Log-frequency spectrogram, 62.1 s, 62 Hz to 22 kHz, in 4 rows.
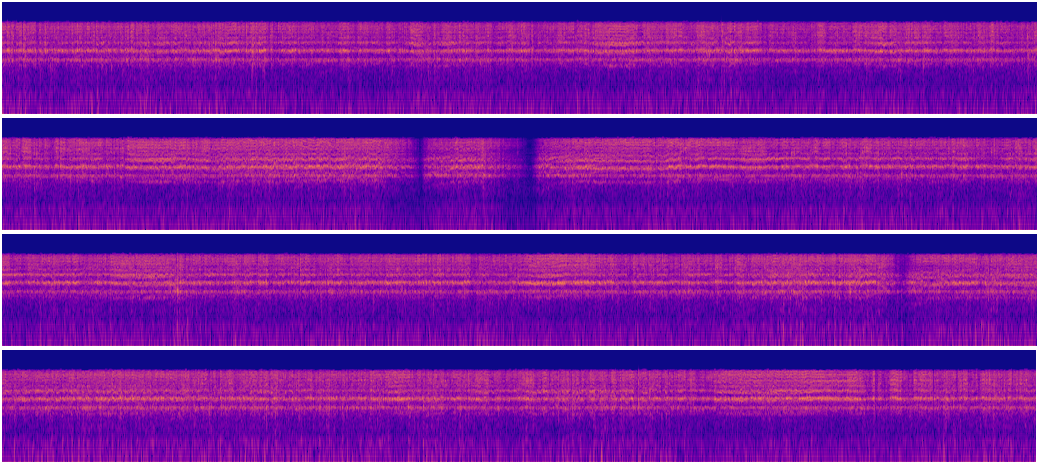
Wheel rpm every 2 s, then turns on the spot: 240, 230, 230, 230, 230, 240, 230, 240, 230, 200, 160, 90, 180, 220, 240, 230, 230, 230, 230, 230, 230, 240, 160, 230, 240, 230, 230, 220, 220, 220, 240.
none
